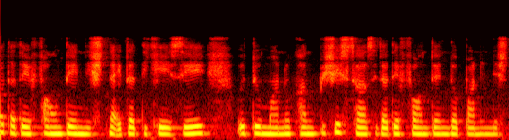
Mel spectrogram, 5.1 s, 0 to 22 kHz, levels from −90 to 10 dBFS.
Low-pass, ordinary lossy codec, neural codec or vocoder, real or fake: 7.2 kHz; none; none; real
